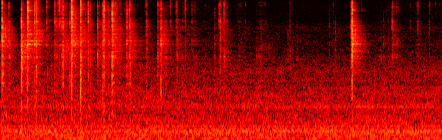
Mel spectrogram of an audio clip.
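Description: Steel chainsaw chain clinking and rattling as it is handled: a quick run of small metallic clicks over the first second and a half, then a single click about three and a half seconds in.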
